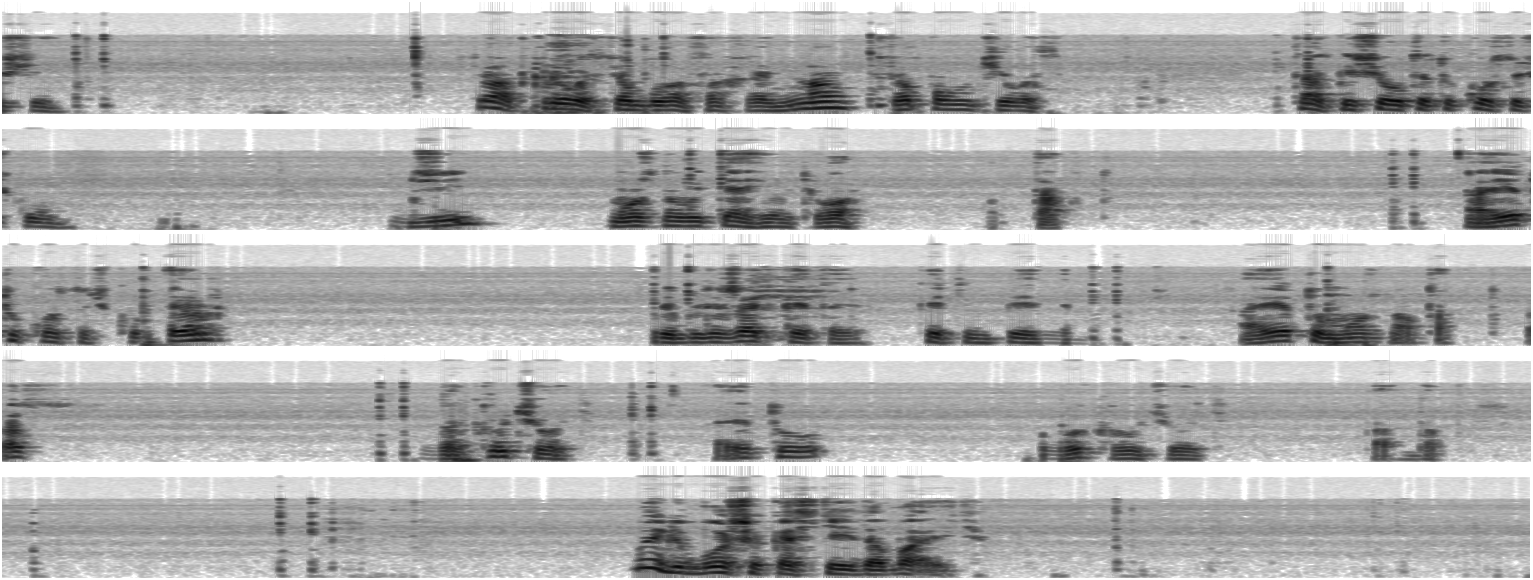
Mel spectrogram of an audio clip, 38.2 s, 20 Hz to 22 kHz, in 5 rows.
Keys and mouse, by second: 3.3-4.6 shift+middle drag, 6.3-7.8 drag, 9.6 g, 11.2 click, 14.5-16.0 drag, 16.0 r, 18.7 click, 20.7-22.1 drag, 22.2 r, 24.9 click, 28.0 r, 32.0 click, 38.0 click.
